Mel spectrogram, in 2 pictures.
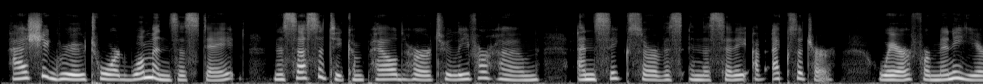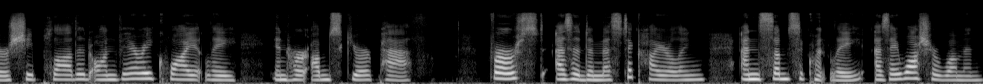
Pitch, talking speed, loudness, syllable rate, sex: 230 Hz, 135 wpm, -18 LUFS, 4.5 syllables/s, female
